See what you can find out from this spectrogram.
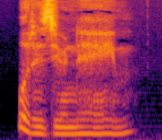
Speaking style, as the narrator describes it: she asked gently

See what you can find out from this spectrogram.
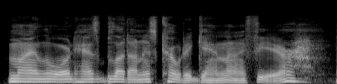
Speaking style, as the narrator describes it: murmured in melancholy tones

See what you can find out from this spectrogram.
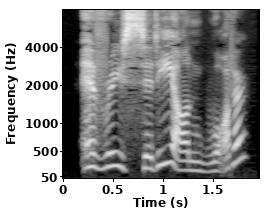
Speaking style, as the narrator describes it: Dobrain exclaimed

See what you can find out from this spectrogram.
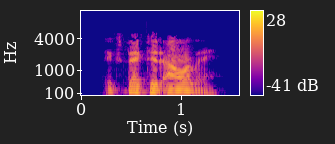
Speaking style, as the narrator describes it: Pope said dryly

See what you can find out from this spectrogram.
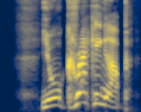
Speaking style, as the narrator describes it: shouted

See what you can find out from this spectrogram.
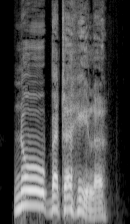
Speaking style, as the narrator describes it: he agreed wearily

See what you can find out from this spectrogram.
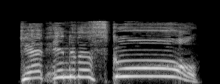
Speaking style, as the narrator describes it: yell

